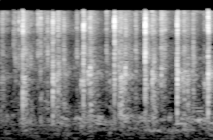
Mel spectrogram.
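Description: Applause from a small group of people clapping their hands: uneven, separate claps, several a second.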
